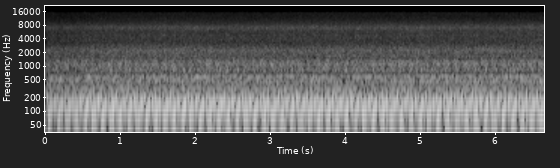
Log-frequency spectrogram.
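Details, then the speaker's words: 24-valve Cummins diesel after installing DDP 50hp nozzles (4200 psi pop) to cure idle miss, Quadzilla tuner: even low clatter settling at slow idle about 850 rpm versus factory 900, no misses or knocks; normal idle. "the idol is remarkably lower with with these nozzles 250 horsepower nozzles on there or what factory is that 900 rpm now we're out like 850"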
